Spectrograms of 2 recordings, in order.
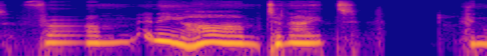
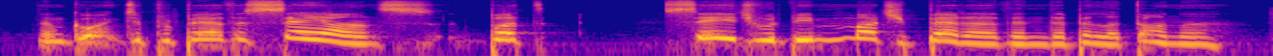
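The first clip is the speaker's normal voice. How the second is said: put-on loud, grumpy, cranky, crotchety old man voice; 2 semitones higher, 6 dB louder than usual. In an actual play, a player voices a character answering the group: crotchety old man voice. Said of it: "He's a crotchety old man, / He's a crotchety old man, all right? He's, I look at the rest of the group. This guy's an asshole. Yeah, he kind of Two is. Face only shows up when it's convenient for him".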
